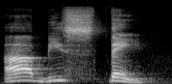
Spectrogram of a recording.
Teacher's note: A tonicidade do termo abstém recai na última sílaba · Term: sílaba tônica, oxítona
